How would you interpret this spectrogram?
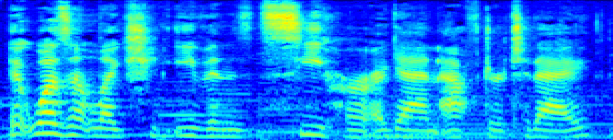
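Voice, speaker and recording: A woman's voice: on the low side, normal speed, music in the background. A woman narrator reading a scripted fan fiction story.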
